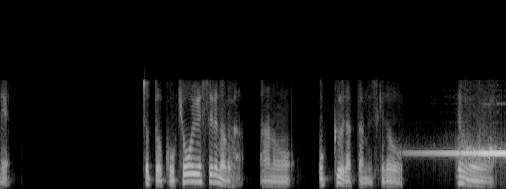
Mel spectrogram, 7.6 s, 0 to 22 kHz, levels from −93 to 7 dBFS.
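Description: The whole clip passes through the G.729 codec at 8 kbit/s, most likely the lighter G.729A variant. The speech is rebuilt from a vocal tract filter, a pitch predictor and a few pulses per frame. Nothing above 4 kHz survives. The damage is plainly audible. Voices sound rough, thin and slightly synthetic. Consonants lose their crispness.

From 3.44 to 3.60 s, there is VoIP packet loss concealed by the speech codec. About 60 ms of audio went missing, which fits two lost packets. The decoder filled the gap by extending its last pitch and filter settings. It lowered the gain with each frame. The sound smears into a buzzy tone or coloured noise that fades. Because each frame depends on the one before, the speech stays weak and distorted briefly after the audio returns.

At 5.96 s, a loudspeaker feedback squeal begins and lasts to the end. A microphone is picking up the speaker it feeds. At 765 Hz the loop gain rises above one, so that frequency feeds on itself. 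The single tone swells over roughly a second and a half. It ends up around 10 dB louder than the speech and dominates the final stretch.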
